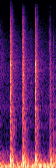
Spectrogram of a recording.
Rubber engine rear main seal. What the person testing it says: actually sounds like plastic now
